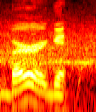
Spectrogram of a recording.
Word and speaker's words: Berg: Danny Berg. Last name is, yes, the second syllable in the word Pittsburgh.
